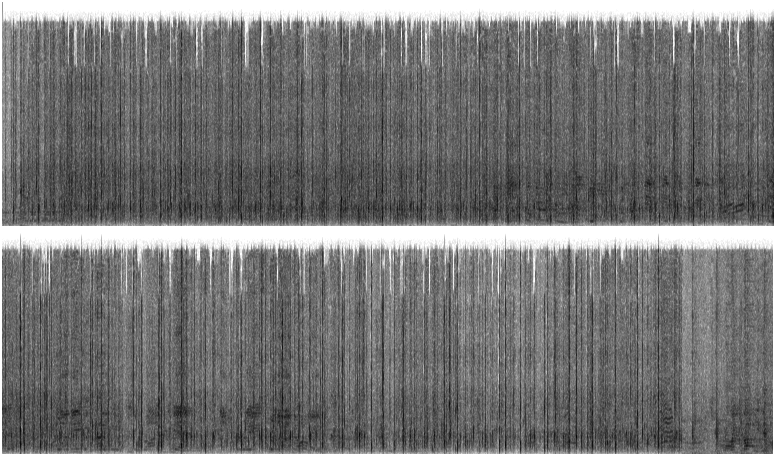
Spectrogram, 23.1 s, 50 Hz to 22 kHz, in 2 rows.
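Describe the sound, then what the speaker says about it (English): Audience at a Battle of Naseby reenactment during a 2004 history festival applauding, dense sustained clapping from a large outdoor crowd running unbroken for over twenty seconds before tapering off. "you can thank both sides in the Battle of Naseby with your applause"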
